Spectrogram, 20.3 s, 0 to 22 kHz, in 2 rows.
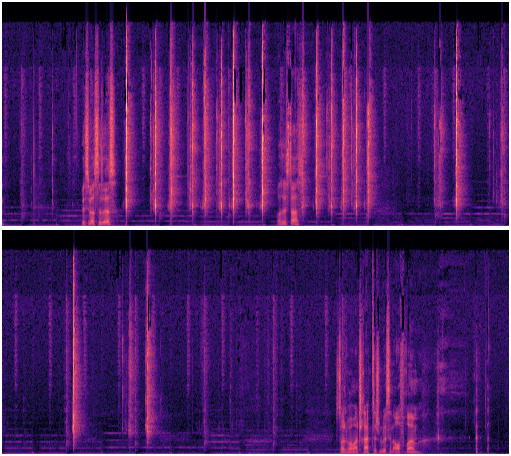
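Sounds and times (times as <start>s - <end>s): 
low steady hum: 0.0s - 20.2s
speech: 1.6s - 2.4s, 5.5s - 6.2s, 16.9s - 18.7s
cable stripping tool clicking on a desk: 2.4s - 7.5s, 8.6s - 10.2s, 11.5s - 11.9s, 12.5s - 13.3s.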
